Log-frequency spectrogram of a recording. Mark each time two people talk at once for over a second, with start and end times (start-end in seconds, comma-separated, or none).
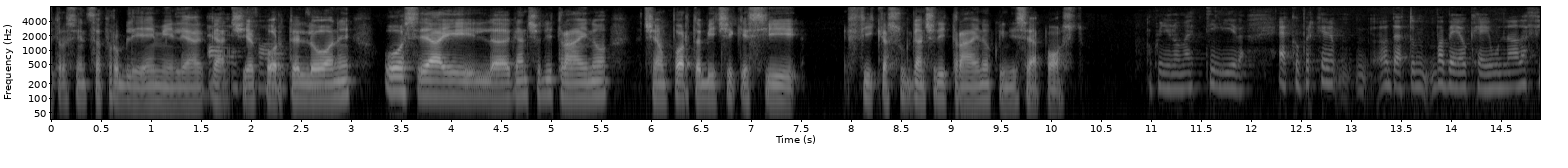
1.6-2.8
